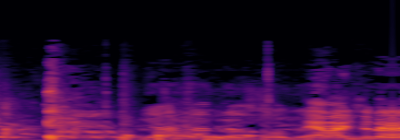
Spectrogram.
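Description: A man coughing after holding in a lungful of cannabis smoke, amid voices and laughter.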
